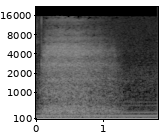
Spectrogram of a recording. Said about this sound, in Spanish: Vas a notar que de repente tu mente se va a poner a divagar y cuando lo notes vas a volver a traer a tu mente a la respiración. Inhalas.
